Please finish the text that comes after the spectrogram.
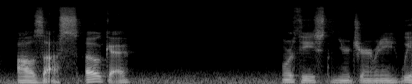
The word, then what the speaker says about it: Alsace: Now you pronounced it right, though. It's more Alsace.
